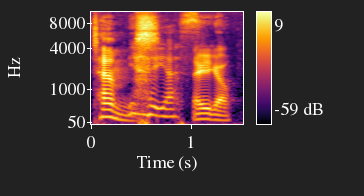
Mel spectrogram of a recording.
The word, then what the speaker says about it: Thames: Thames is pronounced Thames.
